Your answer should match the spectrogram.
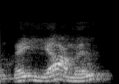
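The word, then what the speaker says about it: من يعمل: So may ya'mal. So it's written like this, it's pronounced like that. So the noon became silent, the ya became double.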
